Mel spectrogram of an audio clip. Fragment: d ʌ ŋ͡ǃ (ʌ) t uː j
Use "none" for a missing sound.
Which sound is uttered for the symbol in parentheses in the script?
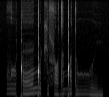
ʌ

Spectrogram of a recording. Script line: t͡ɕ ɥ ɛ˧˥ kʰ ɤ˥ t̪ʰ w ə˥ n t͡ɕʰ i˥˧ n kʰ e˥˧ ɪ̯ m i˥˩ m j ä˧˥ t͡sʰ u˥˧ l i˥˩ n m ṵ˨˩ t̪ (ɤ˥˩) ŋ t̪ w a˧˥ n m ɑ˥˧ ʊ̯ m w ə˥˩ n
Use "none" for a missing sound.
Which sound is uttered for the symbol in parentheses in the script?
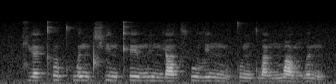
ɤ˥˩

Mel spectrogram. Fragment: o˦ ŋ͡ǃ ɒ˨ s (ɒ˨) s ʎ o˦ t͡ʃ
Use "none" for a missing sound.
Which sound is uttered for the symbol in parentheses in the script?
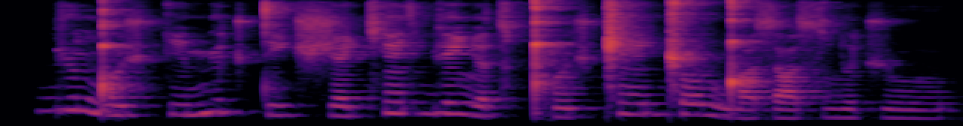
ɒ˨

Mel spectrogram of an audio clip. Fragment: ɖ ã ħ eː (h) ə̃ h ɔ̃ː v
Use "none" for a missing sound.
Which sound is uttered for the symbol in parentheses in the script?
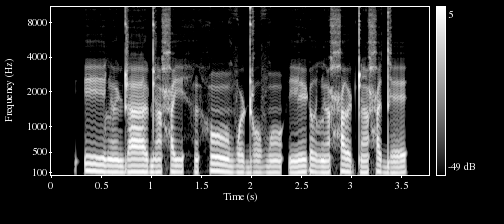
h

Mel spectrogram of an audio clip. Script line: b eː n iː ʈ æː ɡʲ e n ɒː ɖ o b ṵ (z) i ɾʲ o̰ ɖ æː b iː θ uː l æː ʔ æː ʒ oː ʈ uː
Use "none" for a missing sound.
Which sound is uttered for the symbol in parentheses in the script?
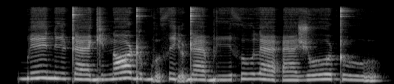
θ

